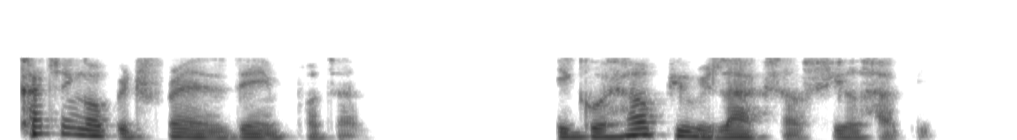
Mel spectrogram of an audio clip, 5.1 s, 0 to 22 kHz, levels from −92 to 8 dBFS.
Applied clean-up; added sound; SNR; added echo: none; none; none; none.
